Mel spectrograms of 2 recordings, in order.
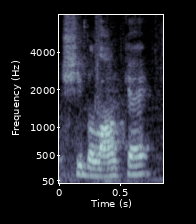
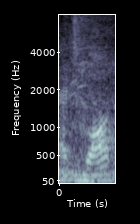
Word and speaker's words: Xbalanque: it only works if you pronounce it shalan if you pronoun it pronounce it xan it doesn't uh it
